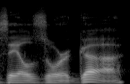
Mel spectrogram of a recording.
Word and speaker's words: Seelsorge: Seel, but the Germans say Seel, not Zeal. Seelsorge.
